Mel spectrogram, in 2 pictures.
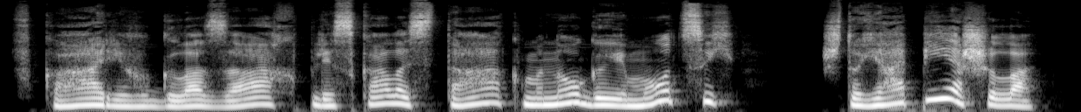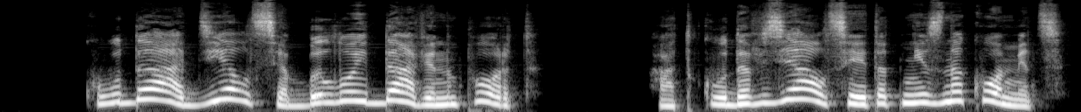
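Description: A woman calmly narrating a story in the first person. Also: mid-range voice, a little slow, no room sound, clean studio sound. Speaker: audiobook narrator.

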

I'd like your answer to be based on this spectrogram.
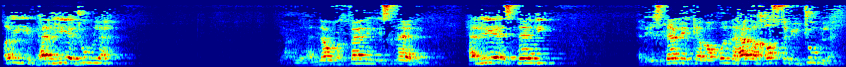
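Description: A man speaks fast in a high-pitched, mellow voice with long pauses as he teaches grammar to a class. He relies on worked examples and rhetorical questions to check understanding. This classroom lecture was recorded in a very echoey room, far from the mic.

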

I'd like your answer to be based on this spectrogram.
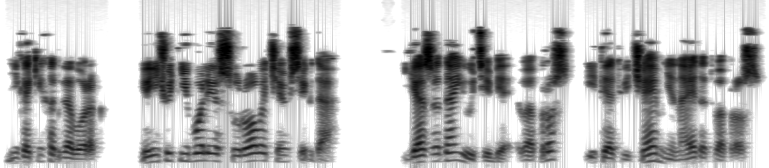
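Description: A man reading the part of a lively young maid of honour who teases and presses her friend with brisk, insistent questions. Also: medium pitch, no echo. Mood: firm.

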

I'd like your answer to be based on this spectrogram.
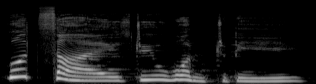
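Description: A woman's voice: on the low side, sing-song, a little mellow, no room sound, clean studio sound, heavily acted. A woman voicing a sleepy, curt male caterpillar in a storybook reading, drawing out every word in a commanding tone. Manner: slow, drawn-out, commanding.

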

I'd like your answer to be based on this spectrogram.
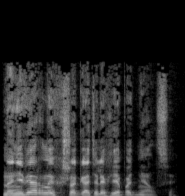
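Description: A man reading a first-person story aloud in measured, dramatic storytelling narration. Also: fairly high pitch, big pitch swings. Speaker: audiobook narrator.

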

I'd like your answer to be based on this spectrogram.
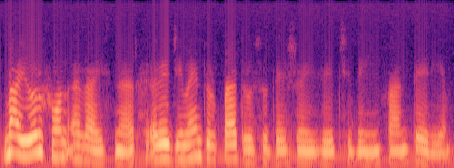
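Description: A woman's voice: low-pitched, natural voice. An older male army major, demoted and stiffly dutiful, answers in clipped, formal military phrases, as a woman narrator reads him. The audio is thin and phone-like, with a faint hum.

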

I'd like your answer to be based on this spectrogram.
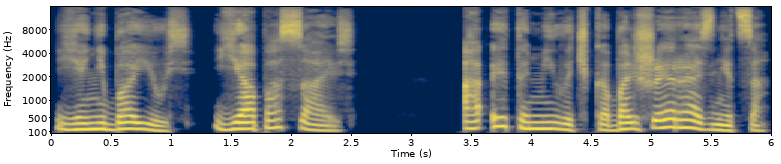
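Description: A woman's voice: on the low side, slow pace, a little mellow, dry recording, studio quality. A woman voicing a short-tempered, anxious male dragon thief in an audiobook, agitated and scolding. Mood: guarded. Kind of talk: audiobook character voice.

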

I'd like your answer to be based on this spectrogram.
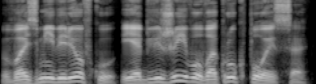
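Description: A man's voice: medium pitch, big pitch swings, moderate pace, darkish tone, no room sound, clean studio sound, natural voice. A man reading an audiobook voices a stern male leader who barks short orders. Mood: commanding. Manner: barking orders. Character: stern commanding male leader, future king.

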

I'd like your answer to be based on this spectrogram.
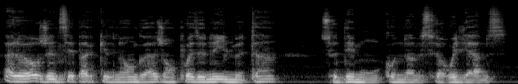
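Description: A man's voice: medium pitch, little pitch movement, normal speed, warm tone, husky, close to an everyday voice. A man voicing a passionate, remorseful woman courtesan in an audiobook, pleading and impassioned. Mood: confessing.

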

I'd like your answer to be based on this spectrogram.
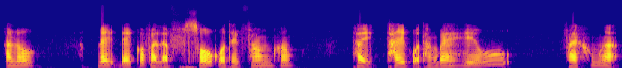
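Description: A polite young village ferrywoman, voiced by a man in falsetto, hesitant and stammering. The voice is raised and close to a dry mic. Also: animated, fairly quick, no echo, lo-fi sound.

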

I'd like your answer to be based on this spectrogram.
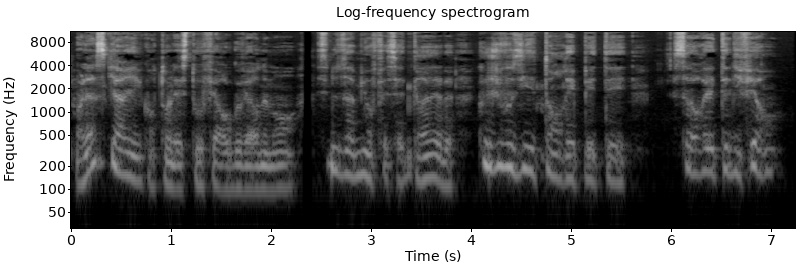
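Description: A man doing a gruff, quarrelsome drunkard. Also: medium pitch, animated, brisk, dark tone, pitched above the performer's own voice. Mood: curt. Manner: curt, quarrelsome. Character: gruff, drunken out-of-work laborer.

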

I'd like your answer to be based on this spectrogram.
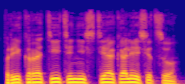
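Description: Narrator doing a strict ex cop, firm, kinda threatening, darkish tone. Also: male voice, medium pitch, moderate pace, warm tone, no room sound, clean studio sound, voice pushed up, lightly acted. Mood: stern. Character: stern former police officer, middle-aged man.

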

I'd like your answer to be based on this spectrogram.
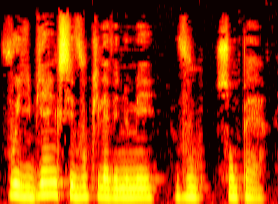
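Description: A woman reading the part of a stern, relentless male doctor, solemn and accusing in a measured way. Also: fairly low pitch, fairly even intonation, warm tone, breathy edge.

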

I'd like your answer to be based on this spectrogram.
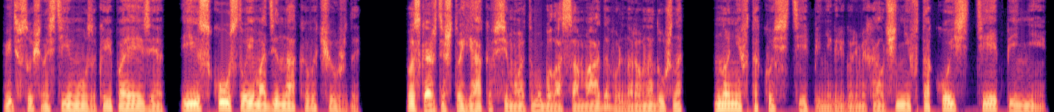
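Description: Мужчина, изображающий молящую светскую даму. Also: male voice, normal speed, no room sound, clean studio sound. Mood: pleading. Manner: raised pitch, emotional pleading. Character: pleading young society woman.

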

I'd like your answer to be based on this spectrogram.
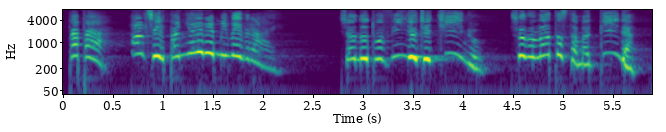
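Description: A man voicing a tiny newborn chickpea boy from a folk tale, with a squeaky, tiny voice. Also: sing-song, normal speed, big-room sound. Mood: calling.

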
